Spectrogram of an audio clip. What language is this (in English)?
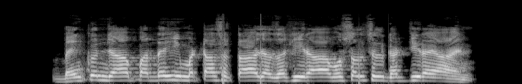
Sindhi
